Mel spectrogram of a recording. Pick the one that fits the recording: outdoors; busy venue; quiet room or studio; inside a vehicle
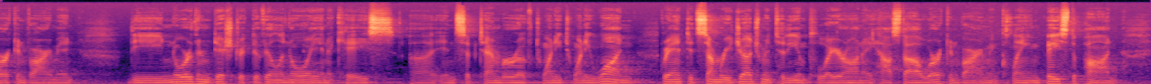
busy venue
